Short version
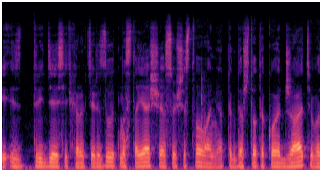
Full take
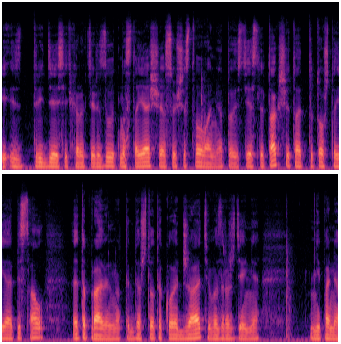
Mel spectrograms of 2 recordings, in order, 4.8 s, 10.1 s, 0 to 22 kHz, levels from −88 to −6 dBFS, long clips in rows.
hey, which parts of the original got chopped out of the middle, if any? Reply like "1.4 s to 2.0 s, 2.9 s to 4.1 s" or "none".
3.3 s to 6.8 s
